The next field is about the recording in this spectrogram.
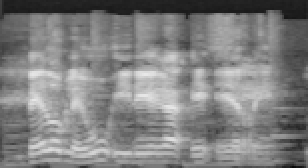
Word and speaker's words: Dwyer: D W Y E R.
